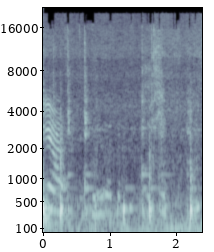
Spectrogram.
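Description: A spoon scraping and stirring curry in a frying pan, rhythmic clinks against the metal over a soft steady sizzle.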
